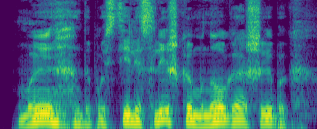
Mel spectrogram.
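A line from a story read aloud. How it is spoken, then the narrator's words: Dark deity sighing. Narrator (Russian): вздохнуло темное божество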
